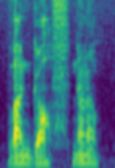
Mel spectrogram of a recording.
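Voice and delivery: ordinary delivery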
